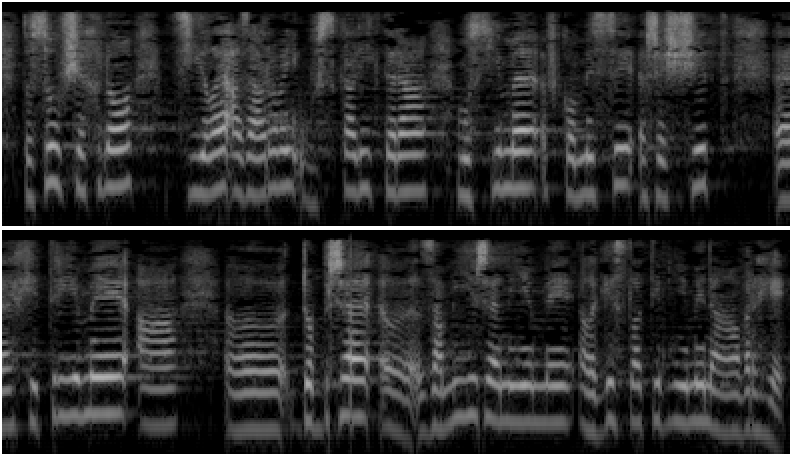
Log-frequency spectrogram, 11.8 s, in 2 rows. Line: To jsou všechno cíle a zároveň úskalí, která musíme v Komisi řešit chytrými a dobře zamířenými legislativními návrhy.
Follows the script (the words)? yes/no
yes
